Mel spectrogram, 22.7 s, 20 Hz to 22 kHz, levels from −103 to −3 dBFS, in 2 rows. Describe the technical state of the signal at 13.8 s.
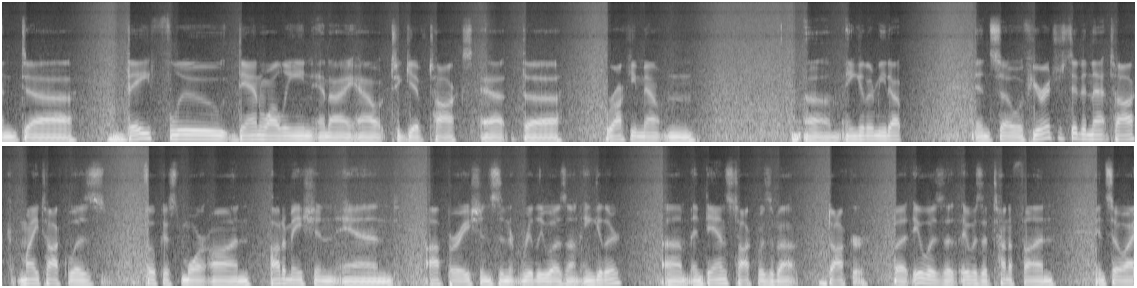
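Gain pumping is present at 13.8 s, as across the whole clip: gain is likely set too high, so a fast limiter clamps each loud sound and the gain swings by around 20 dB, with the room noise about 31 dB below the speech.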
